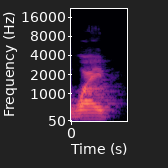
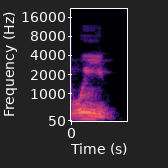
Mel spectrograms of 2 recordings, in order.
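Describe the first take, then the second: First: The vowel sounds like 'eye'. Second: The vowel sounds like 'ee'. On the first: This is the standard pronunciation. The speaker calls it right. "শুদ্ধ উচ্চারণ আসলে একটু ওয়াইপ" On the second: This is the common local pronunciation. The speaker calls it wrong. "এটা আমরা উচ্চারণ করি হচ্ছে উইপ"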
